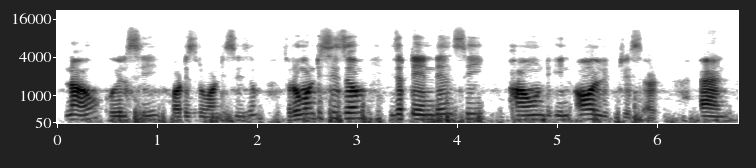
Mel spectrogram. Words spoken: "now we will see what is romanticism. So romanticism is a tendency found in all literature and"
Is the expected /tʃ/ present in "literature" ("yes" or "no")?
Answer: no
